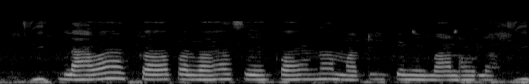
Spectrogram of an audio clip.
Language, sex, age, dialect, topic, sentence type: Bhojpuri, female, 25-30, Southern / Standard, agriculture, question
